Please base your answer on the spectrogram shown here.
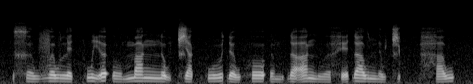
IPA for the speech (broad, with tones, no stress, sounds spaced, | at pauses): x ə̤˨˩ w v ə˧ w l e˨˩ t̚ h w ḭ˧˥ ə̯ ʔ o̤˨˩ m a˧ ŋ n o̰˧˨ w t͡ɕ a˨˩ k̚ h w u˨˦ ɗ ə˧˩ w h o˧ ʔ ə̤˨˩ m ɗ a̰ː˧˥ ŋ ṳ˨˩ ə̯ h ḛ˧˥ ɗ a˧ w n ə̤˨˩ w t͡ɕ ə˨˩ p̚ | h a˨˦ w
